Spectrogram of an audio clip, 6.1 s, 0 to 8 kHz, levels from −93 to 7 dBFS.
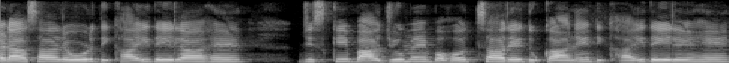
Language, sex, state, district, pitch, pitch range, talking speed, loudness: Hindi, female, Bihar, East Champaran, 235 Hz, 220-240 Hz, 150 wpm, -22 LUFS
